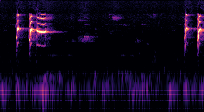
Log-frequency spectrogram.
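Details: Lure song of a golden sooty-headed bulbul, meant to set other birds singing: a crisp note pair and a drawn-out descending whistle, repeated about three seconds later, above a steady low hum.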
